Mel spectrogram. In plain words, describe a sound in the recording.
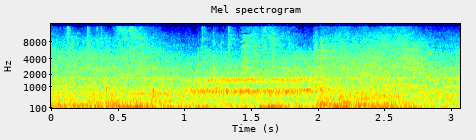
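Tyres screech while sliding on the road.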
